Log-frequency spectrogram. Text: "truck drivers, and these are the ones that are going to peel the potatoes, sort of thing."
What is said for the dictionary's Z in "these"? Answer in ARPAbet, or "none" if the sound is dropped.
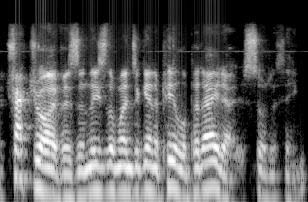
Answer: Z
